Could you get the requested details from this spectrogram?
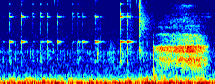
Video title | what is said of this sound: ASMR: tapping on ceramics and rambling (lofi, soft spoken) | It has a different tone.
